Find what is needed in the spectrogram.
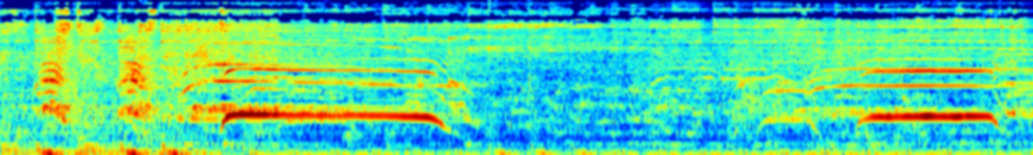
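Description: Crowd cheering and children shouting, with long held high-pitched screams that drop in pitch as they end, one about two seconds in and another near the end. Routine music with a heavy beat is under it, strongest in the first two seconds.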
